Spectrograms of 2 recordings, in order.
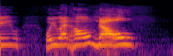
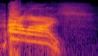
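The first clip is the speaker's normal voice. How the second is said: loud, drawn-out holler; ranting peak; emphatic shout; 7 semitones higher, 10 dB louder than usual. Real, not acted. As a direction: stretch the word out in a yell. Rant peaks on one word.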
